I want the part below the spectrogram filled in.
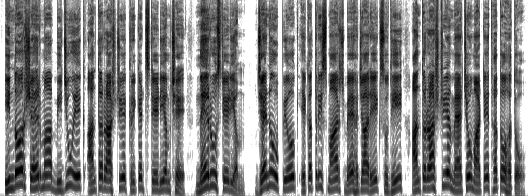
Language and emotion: Gujarati, neutral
